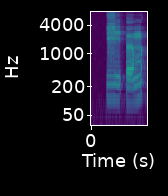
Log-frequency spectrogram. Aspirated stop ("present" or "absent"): absent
